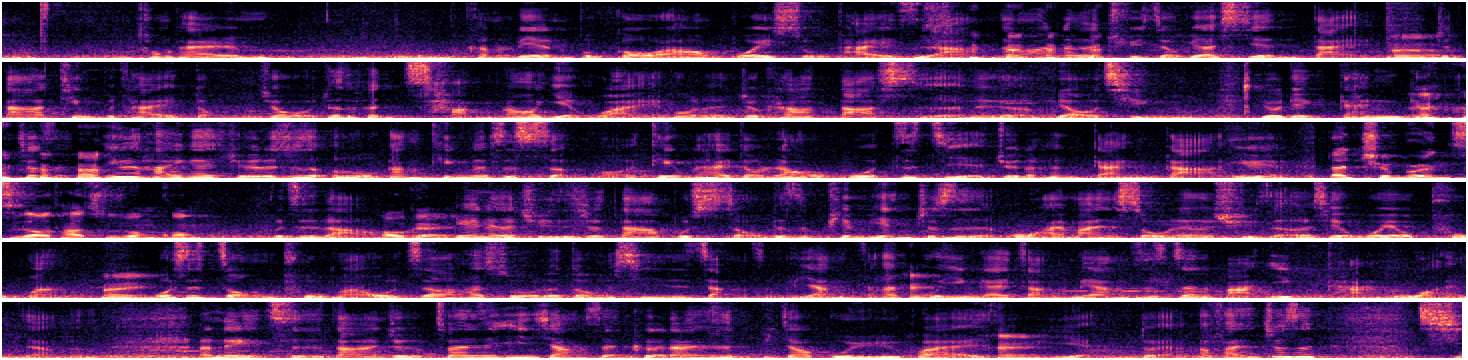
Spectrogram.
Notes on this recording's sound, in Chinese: 本集白噪音指數：蚊風級 1/5。錄音地點： BUZZ Cafe & Beer。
